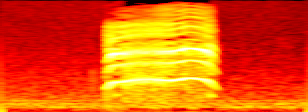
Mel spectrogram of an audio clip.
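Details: Northern lapwing giving a single wheezy, harmonic-rich call about half a second long. It rises slightly, holds, then drops sharply at the end, against quiet low background hum.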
